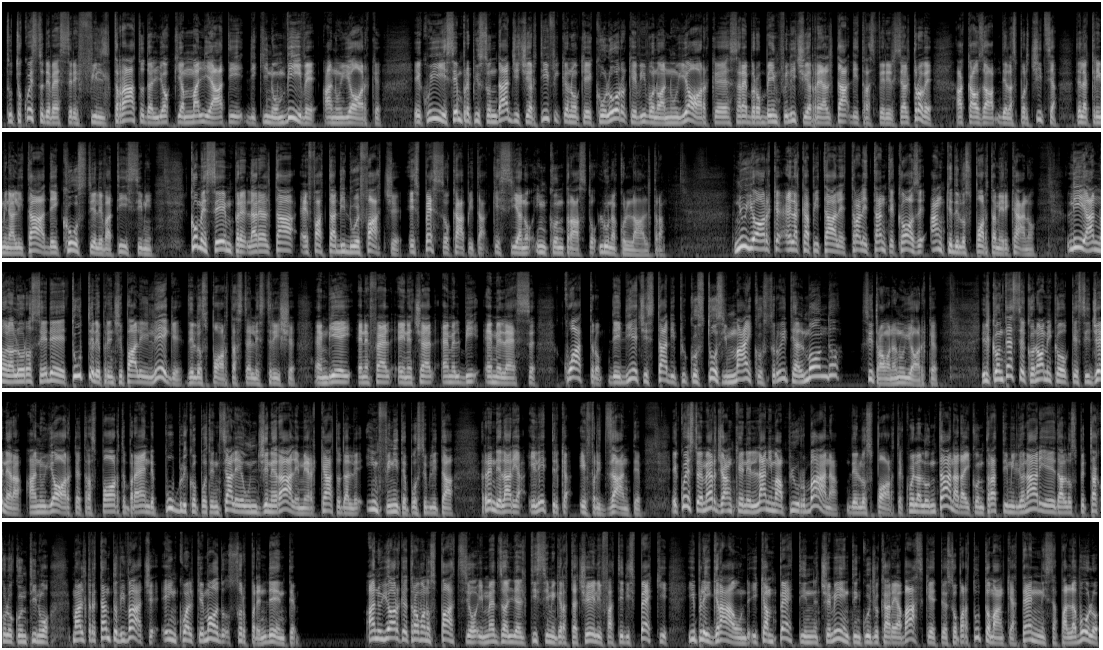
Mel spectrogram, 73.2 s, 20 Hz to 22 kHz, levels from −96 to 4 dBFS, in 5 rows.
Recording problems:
none

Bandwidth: 16.5 kHz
